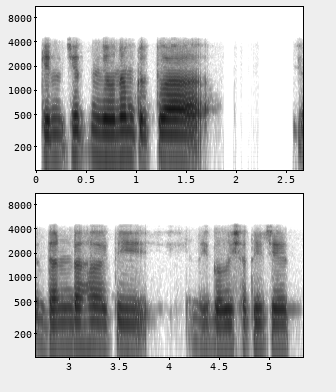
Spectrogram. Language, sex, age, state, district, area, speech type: Sanskrit, male, 18-30, Rajasthan, Jaipur, urban, conversation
